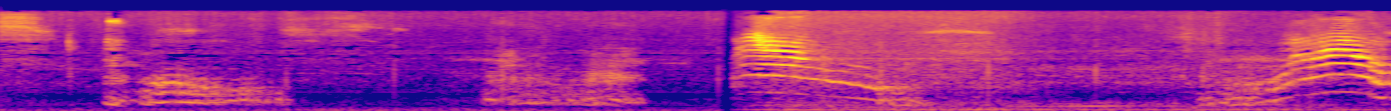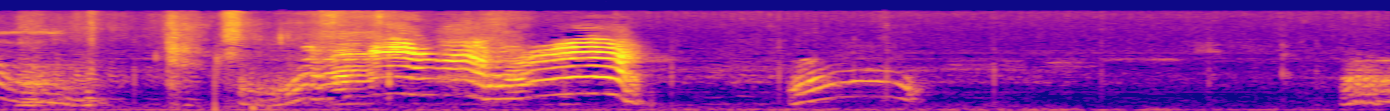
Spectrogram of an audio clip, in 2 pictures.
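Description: A kitten meowing loudly in about five rising-and-falling cries, several coming close together about two-thirds of the way in, while a beagle pins and mouths it in rough play.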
